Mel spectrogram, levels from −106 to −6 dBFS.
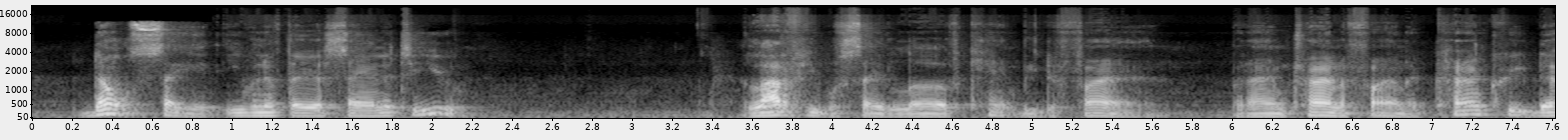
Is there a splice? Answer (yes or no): yes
